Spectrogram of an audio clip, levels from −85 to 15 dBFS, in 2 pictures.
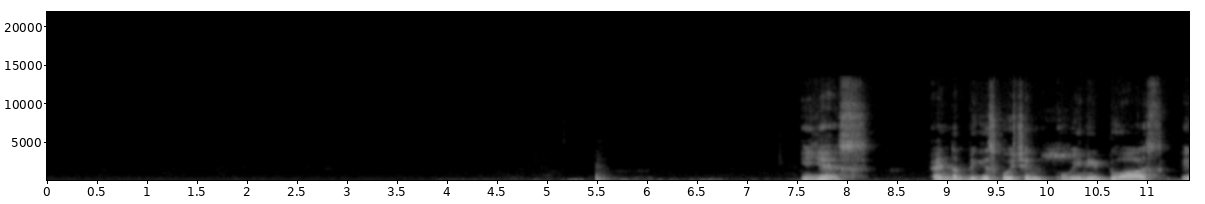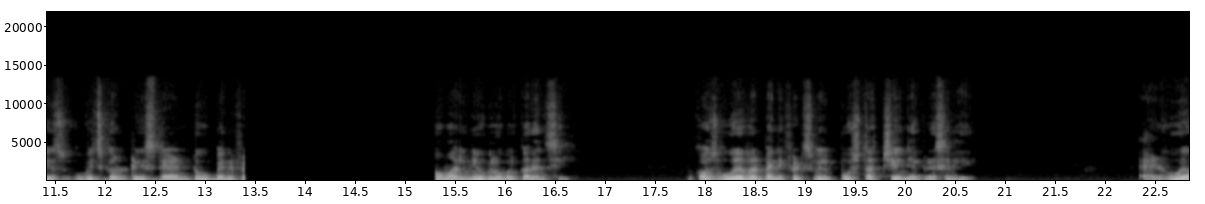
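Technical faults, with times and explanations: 13.40–15.31 s audio dropout to silence: the input was likely lost while recording carried on, leaving 1.9 s of dead silence, with no room tone, between "which countries stand to" and "a new global currency".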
